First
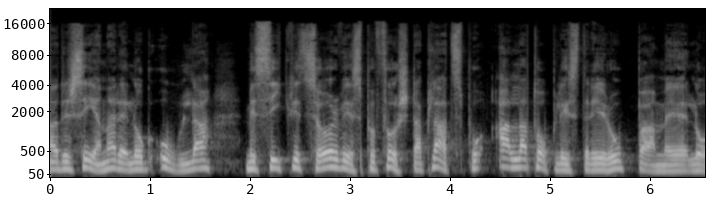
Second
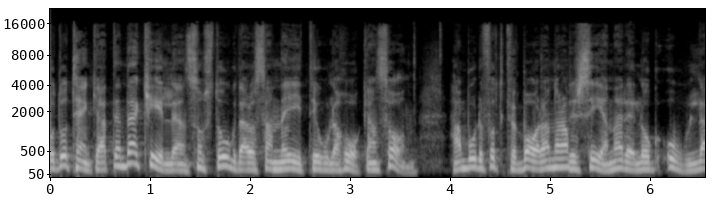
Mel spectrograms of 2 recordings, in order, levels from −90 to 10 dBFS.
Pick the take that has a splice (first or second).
second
